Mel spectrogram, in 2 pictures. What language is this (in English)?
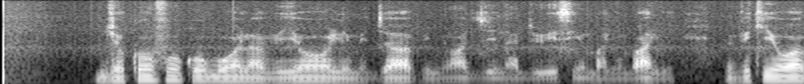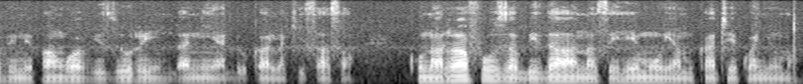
Swahili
